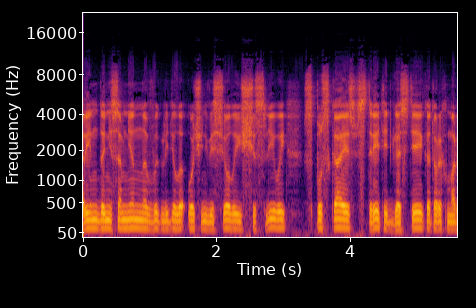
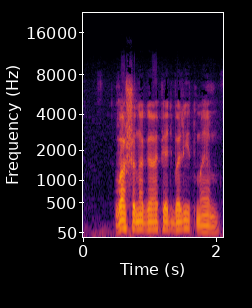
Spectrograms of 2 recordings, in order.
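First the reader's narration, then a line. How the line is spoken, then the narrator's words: Plain. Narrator (Russian): спросила девушка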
